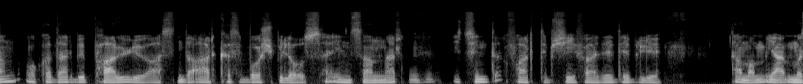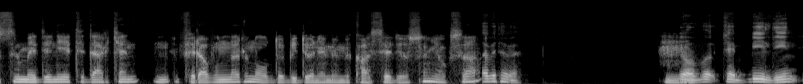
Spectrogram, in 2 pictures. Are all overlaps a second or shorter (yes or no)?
yes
